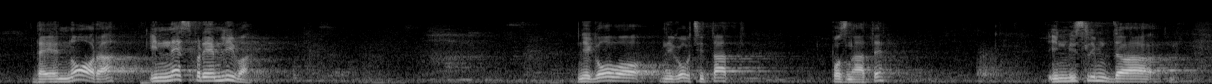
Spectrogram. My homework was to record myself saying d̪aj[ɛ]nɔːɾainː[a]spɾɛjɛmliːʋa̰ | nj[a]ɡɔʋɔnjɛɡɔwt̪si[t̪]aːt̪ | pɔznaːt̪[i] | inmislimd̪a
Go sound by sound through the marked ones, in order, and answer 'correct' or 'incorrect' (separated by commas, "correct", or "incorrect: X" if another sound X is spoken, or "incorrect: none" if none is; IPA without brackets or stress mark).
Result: correct, incorrect: ɛ, incorrect: ɛ, correct, incorrect: ɛ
